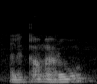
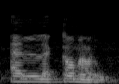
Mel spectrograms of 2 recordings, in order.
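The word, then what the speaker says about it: القمر: Alors, si vous écoutez, si vous faites attention à la manière dont je prononce les choses, j'ai dit Al-Qamaru. Al-Qamaru. Donc, le lam ici s'entend très très bien.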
